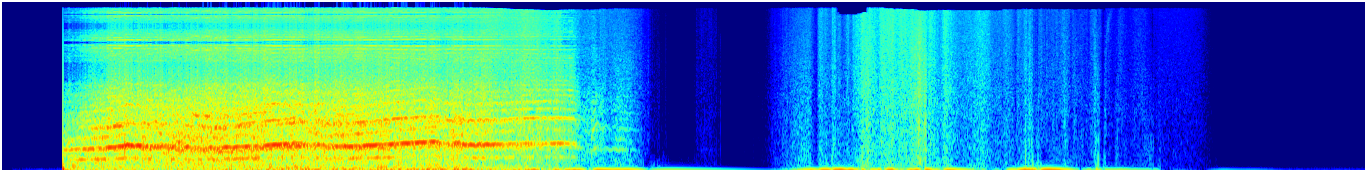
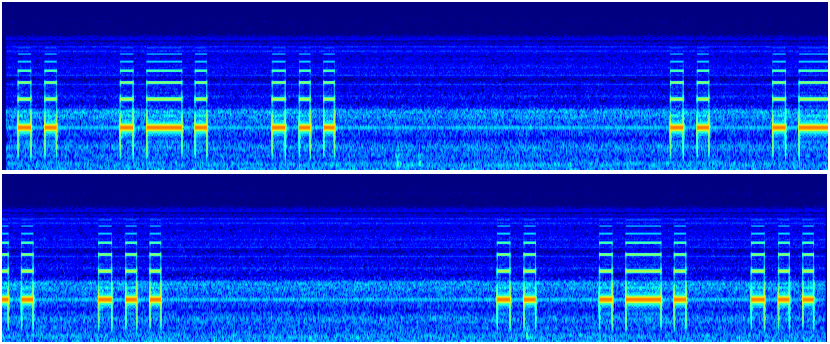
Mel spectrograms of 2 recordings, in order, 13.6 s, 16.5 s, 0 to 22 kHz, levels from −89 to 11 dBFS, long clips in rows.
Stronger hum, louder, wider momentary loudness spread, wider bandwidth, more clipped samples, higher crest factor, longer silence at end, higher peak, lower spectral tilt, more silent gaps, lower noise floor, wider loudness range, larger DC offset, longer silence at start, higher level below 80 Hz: neither; first, -8 LUFS vs -18 LUFS; first, 18 LU vs 7 LU; first, 20 kHz vs 7.8 kHz; first, 0.3% vs under 0.1%; about the same, 12 dB vs 10 dB; first, 2.65 s vs 0.15 s; first, 0 dBFS vs -10 dBFS; first, -3.5 dB/octave vs -1 dB/octave; neither; first, -87 dBFS vs -51 dBFS; first, 22 LU vs 8 LU; neither; first, 0.6 s vs 0.15 s; first, -28 dBFS vs -64 dBFS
